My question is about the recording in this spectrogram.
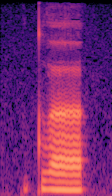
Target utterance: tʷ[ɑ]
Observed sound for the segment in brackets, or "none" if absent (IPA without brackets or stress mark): ʌ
